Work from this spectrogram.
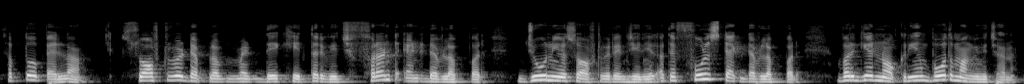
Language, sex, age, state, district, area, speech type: Punjabi, male, 18-30, Punjab, Kapurthala, urban, spontaneous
